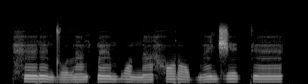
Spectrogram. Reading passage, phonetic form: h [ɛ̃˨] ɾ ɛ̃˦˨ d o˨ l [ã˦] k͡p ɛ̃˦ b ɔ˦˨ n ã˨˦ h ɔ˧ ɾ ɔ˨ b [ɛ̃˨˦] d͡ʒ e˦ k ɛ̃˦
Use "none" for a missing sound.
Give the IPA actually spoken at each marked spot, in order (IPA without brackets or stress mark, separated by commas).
ɛ̃˦, ã˧, ɛ̃˨˦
